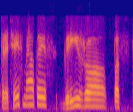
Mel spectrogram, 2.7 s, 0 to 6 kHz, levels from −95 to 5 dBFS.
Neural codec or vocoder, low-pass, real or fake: none; 5.4 kHz; real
